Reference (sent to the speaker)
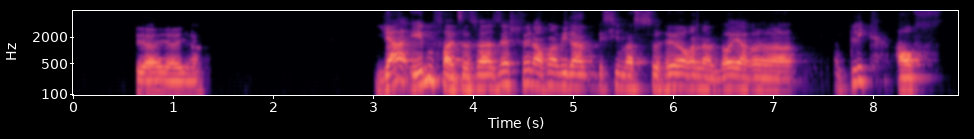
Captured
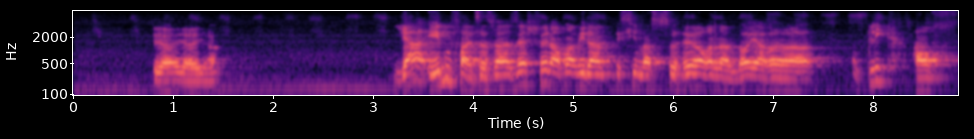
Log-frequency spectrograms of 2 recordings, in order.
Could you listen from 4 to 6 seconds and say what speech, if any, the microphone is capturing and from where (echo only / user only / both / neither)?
echo only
